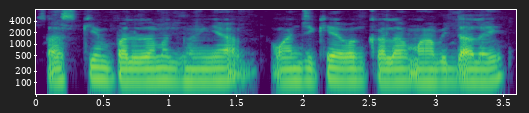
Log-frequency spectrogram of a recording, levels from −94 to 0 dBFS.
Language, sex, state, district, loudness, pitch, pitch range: Hindi, male, Chhattisgarh, Raigarh, -22 LUFS, 115 Hz, 115-120 Hz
